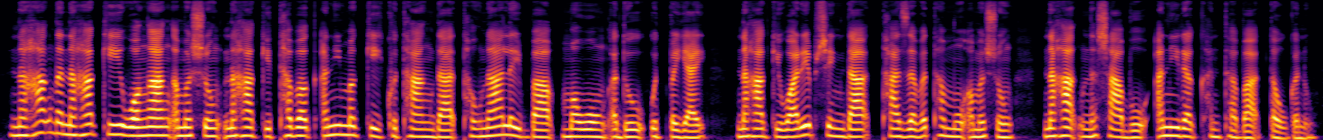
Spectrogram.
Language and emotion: Manipuri, neutral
